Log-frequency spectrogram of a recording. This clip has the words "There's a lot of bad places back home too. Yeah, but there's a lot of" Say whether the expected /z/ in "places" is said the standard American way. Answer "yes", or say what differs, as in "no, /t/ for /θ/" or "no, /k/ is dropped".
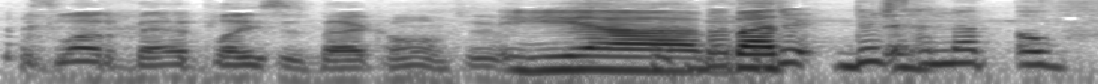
yes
